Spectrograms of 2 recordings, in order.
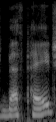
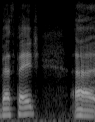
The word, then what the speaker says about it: Bethphage: Some people call it Bethphage, Bethphage, I think. So maybe that's 4 altogether. But I looked it up, and it seems like, especially if you go back and read it in the Greek letters, it would probably be either Bethphage or Bethphage. Okay, so I'm going to try to make myself say Bethphage.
